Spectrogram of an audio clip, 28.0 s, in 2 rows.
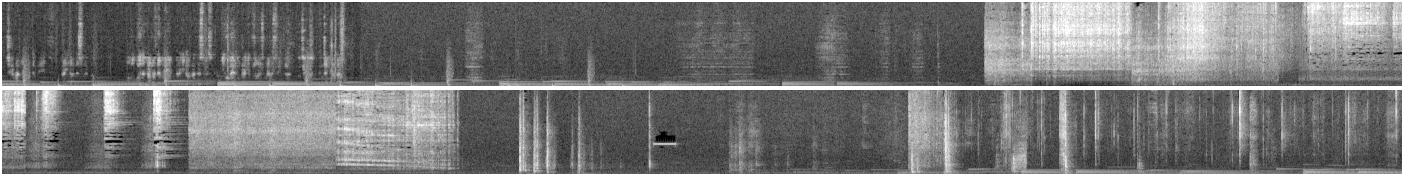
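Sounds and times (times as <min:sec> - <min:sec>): rice pouring into steel bowl: 0:09.8 - 0:14.6
rice rattling as stirred: 0:09.8 - 0:14.6.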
